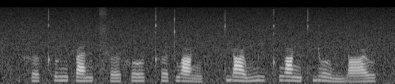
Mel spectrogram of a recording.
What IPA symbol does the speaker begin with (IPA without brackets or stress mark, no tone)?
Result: x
